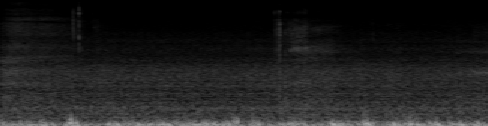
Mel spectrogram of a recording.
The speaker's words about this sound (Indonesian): kalau ada suara-suara angin ya karena dekat suara eh dekat kipas angin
